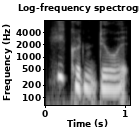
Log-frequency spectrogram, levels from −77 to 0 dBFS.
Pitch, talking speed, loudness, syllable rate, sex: 195 Hz, 225 wpm, -17 LUFS, 4.2 syllables/s, female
